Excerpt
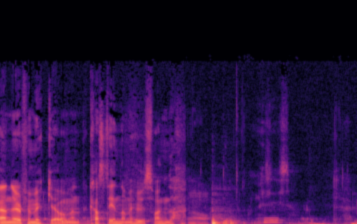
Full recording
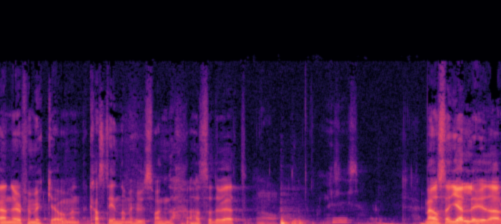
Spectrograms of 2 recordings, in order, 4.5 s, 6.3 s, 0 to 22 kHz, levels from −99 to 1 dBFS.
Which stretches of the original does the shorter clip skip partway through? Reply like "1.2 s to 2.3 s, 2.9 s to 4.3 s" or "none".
2.3 s to 3.2 s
